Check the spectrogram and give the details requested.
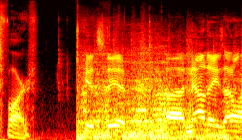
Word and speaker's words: Favre: But it's pronounced Favre.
